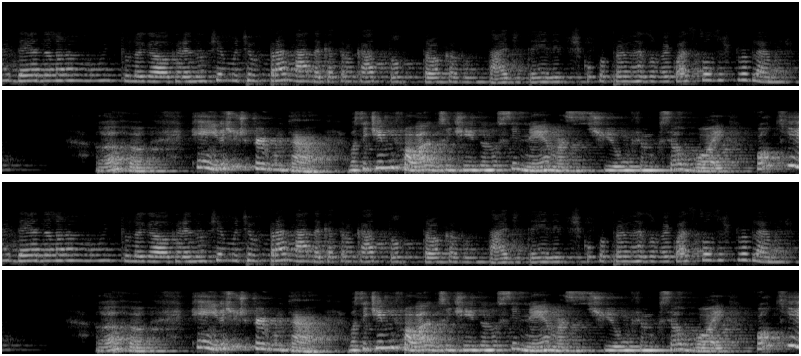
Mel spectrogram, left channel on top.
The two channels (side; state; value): both; identical; correlation 1.00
